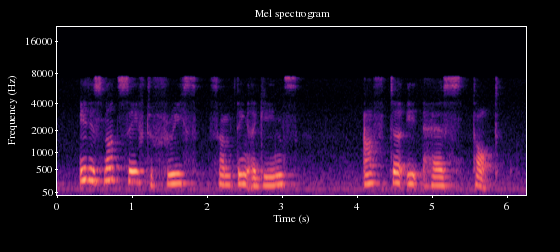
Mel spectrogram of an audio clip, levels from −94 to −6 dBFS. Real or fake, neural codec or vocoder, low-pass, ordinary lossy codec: real; none; 7.2 kHz; none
